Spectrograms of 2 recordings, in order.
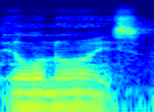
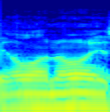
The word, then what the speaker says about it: Illinois: funny when they say Illinois with the S but I think the S is silent enough of that but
